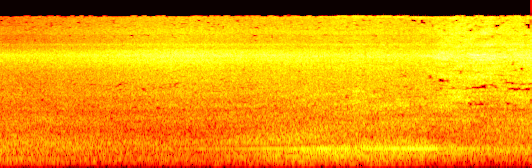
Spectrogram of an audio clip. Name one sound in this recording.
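A bus engine rumbles and grows louder as the bus passes close by.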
